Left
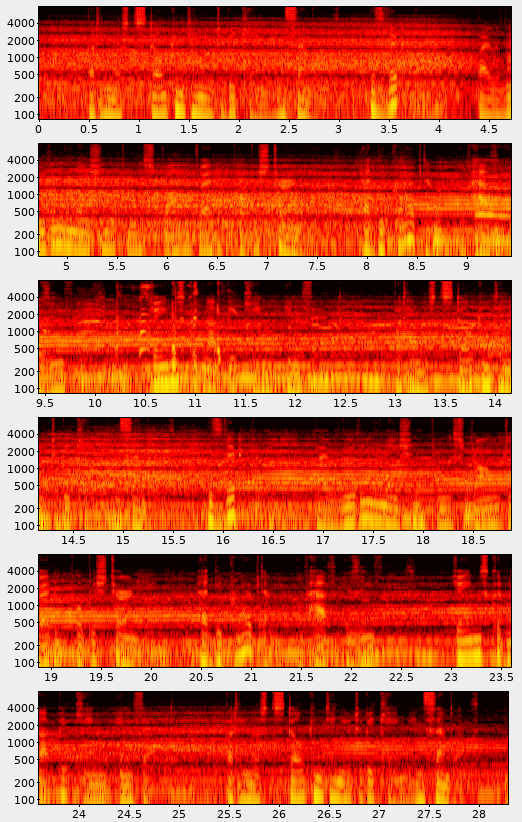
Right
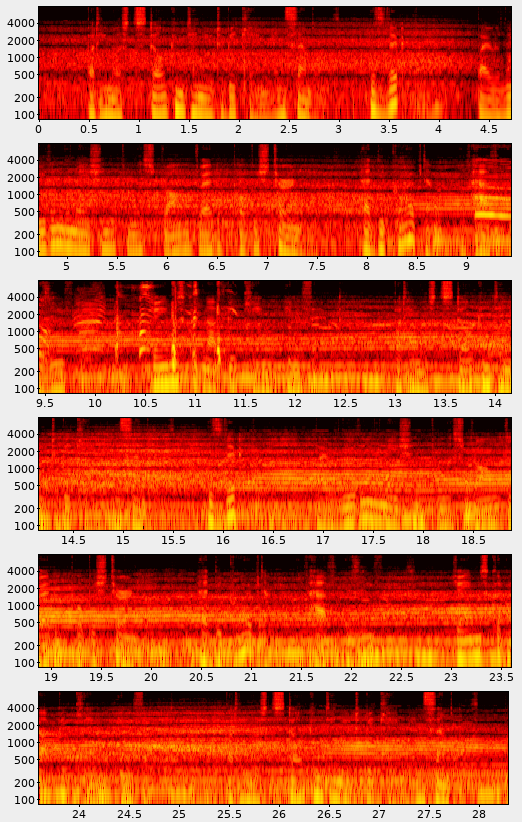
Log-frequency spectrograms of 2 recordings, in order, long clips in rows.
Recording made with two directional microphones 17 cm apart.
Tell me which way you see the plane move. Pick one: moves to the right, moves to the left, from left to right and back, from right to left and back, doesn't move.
moves to the right.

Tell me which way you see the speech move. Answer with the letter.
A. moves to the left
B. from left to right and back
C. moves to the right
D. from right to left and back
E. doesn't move
E.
